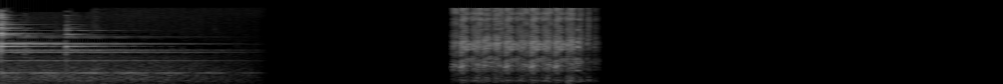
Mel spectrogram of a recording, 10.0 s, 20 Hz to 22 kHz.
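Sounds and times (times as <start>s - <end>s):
bell-like chime: 0.0s - 2.6s.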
